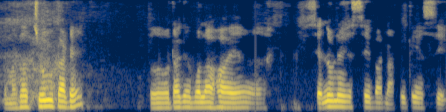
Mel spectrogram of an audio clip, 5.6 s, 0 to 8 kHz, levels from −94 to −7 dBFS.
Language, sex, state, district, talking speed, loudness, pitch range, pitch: Bengali, male, West Bengal, Dakshin Dinajpur, 140 wpm, -18 LUFS, 130-150 Hz, 140 Hz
